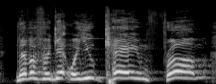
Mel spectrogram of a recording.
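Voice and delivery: very high, loud yell. Retelling how a friend yelled at a passing car: imitating a friend yelling, deep voice. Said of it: "Nikki yelled out from the street".

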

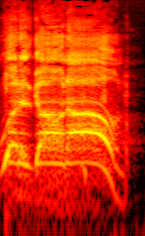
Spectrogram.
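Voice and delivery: mock, very slow, very high, drawn-out shout. Retelling yelling alone in the studio: imitating own yelling. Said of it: "just yelling, like".

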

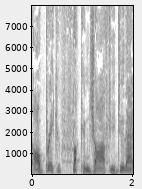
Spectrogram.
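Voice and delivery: put-on, deadly serious tone. Retelling a threat made during an argument: retelling a dead serious threat. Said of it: "he knew I was dead serious".

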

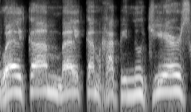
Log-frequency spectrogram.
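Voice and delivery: exaggerated guapo voice. Showing a friend how the guapo voice should be done, in an exaggerated guapo voice. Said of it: "You got to do it like this".

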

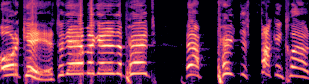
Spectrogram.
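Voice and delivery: rough, brash, very loud, high aggressive bellow. Recalling a painter on a painting show, as a loud aggressive italian painter impression. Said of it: "I'm pretty sure he was Italian because he was like".

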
